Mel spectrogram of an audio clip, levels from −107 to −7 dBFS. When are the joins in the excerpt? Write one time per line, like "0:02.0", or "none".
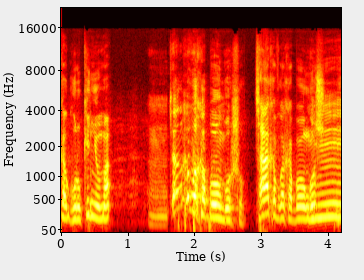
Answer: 0:01.6

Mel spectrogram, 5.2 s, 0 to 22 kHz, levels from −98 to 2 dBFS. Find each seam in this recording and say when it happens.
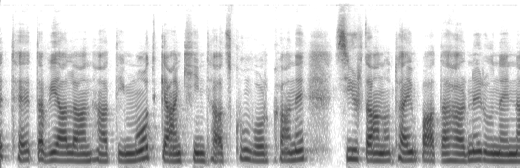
none

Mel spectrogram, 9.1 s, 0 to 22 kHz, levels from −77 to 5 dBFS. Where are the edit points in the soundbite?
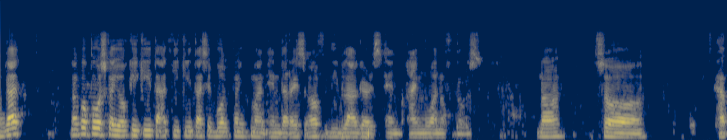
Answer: none

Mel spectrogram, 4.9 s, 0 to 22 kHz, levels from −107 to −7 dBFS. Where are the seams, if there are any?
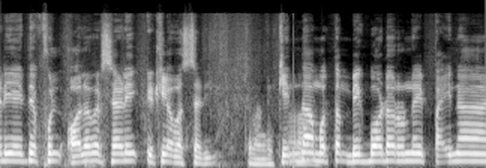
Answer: none

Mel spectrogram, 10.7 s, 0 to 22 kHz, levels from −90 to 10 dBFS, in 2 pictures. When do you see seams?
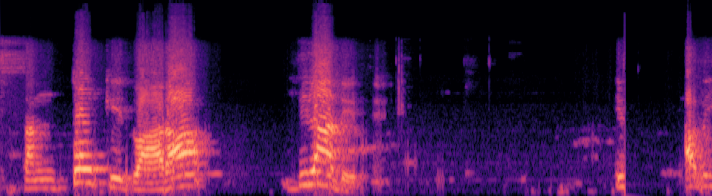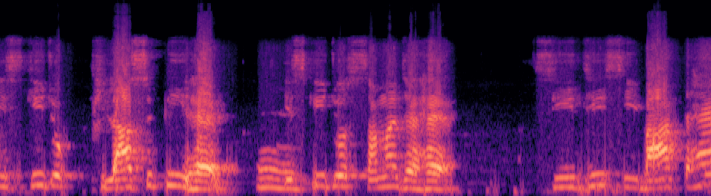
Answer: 0:04.7

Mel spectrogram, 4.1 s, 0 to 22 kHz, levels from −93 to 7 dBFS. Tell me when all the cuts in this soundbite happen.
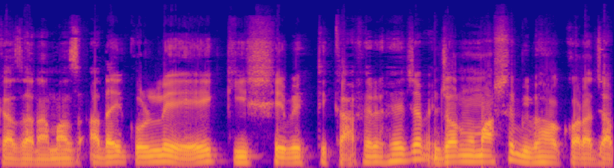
0:02.9

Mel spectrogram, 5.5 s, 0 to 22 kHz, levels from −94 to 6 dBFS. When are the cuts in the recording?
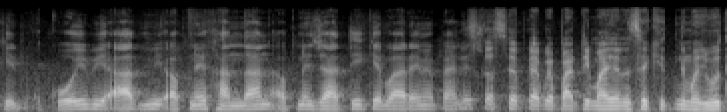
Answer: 0:03.6

